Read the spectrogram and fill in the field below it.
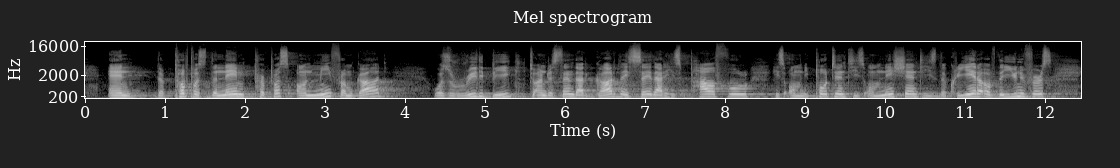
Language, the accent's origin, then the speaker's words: English; Burundi; moved away as an adult; I'm from Burundi. I was born there and I grew up there. I only lived out of Burundi when I came here for doing my studies.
